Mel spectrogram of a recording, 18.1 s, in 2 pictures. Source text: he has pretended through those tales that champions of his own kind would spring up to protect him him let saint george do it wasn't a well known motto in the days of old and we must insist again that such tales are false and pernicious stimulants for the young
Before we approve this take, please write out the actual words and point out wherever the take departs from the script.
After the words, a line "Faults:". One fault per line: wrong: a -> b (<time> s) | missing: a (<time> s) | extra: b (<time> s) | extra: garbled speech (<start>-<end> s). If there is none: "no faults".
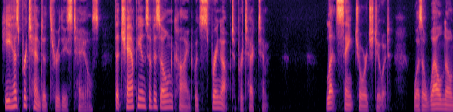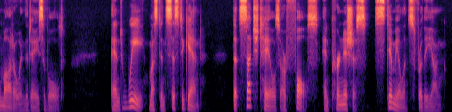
he has pretended through these tales that champions of his own kind would spring up to protect him let saint george do it was a well known motto in the days of old and we must insist again that such tales are false and pernicious stimulants for the young
Faults:
wrong: those -> these (1.2 s)
missing: him (5.4 s)
wrong: wasn't -> was (8.3 s)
